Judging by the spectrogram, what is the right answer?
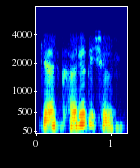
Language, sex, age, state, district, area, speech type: Kashmiri, male, 18-30, Jammu and Kashmir, Anantnag, rural, conversation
